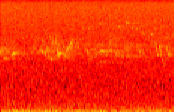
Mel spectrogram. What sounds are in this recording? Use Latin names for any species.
Turdus migratorius, Vireo olivaceus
